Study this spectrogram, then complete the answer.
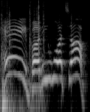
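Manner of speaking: hammed-up, high, loud American greeting; big stretched-out, over-friendly hello; affectionate greeting. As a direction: greet a long-lost pal like an excited dog owner. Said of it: "can be used in an affectionate way".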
